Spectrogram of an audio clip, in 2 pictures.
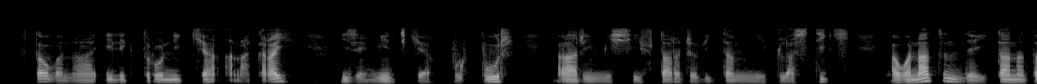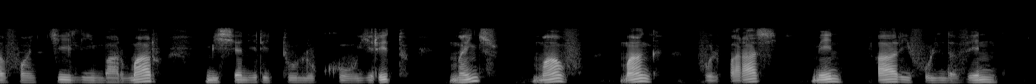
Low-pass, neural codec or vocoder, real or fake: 5.4 kHz; none; real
